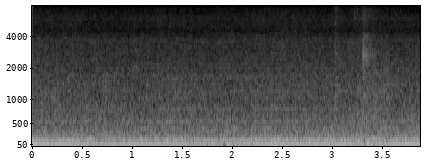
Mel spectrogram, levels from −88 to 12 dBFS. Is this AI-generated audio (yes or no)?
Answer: no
